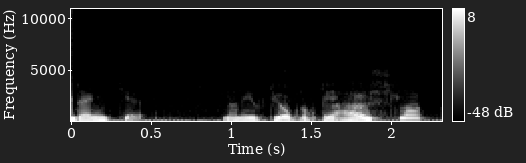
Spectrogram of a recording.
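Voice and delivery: ordinary delivery

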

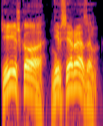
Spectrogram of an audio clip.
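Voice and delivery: calling for order. A narrator's reading. Атаман унимает кричащую толпу. (громко призывая к порядку)

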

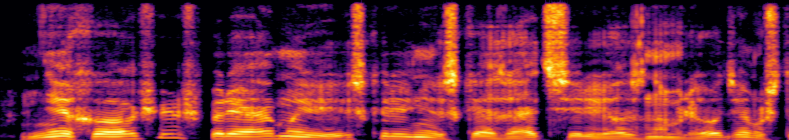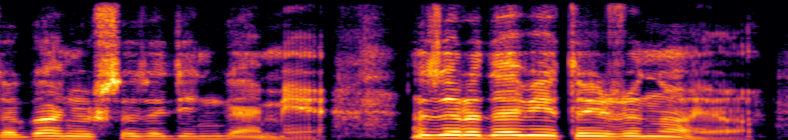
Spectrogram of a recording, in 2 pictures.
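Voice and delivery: pointed accusation, pitched high; barbed. A narrator's reading. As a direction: needle them with a high, challenging question. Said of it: "внезапно колко процедил Ворона".

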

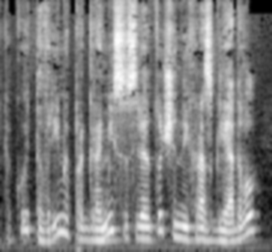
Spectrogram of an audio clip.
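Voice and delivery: plain reading voice

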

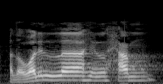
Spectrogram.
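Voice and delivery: "walillahil ham" sung high and slow, the final d dropped; wrong ending. Shown as a demonstration. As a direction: chant "walillahil ham" without the closing d. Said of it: "Nggak boleh".

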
